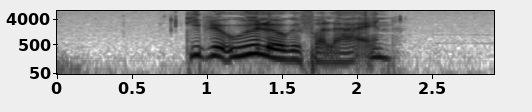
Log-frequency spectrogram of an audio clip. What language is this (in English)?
Danish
